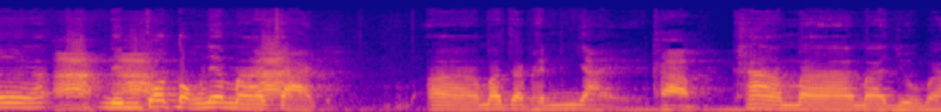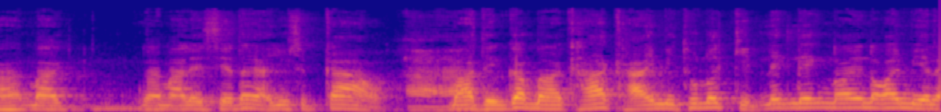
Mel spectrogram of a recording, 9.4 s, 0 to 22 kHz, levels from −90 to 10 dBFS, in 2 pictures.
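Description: The audio has one burst of damaged data in a compressed stream, from 5.48 to 5.52 s. It is a brief garbled blip about 40 ms long. Corrupted bytes made the decoder misread those frames. It lost sync and hunted for the next valid frame header before playback resumed.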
